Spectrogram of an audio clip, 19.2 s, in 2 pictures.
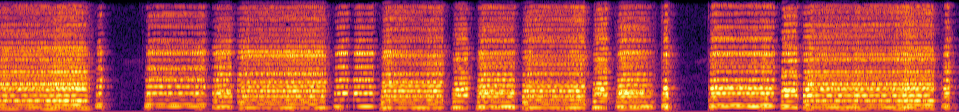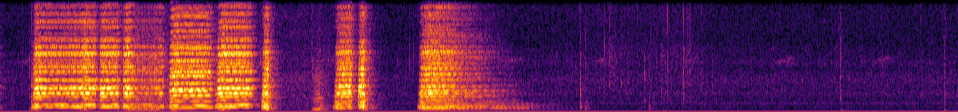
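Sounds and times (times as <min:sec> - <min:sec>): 
waltz music: 0:00.0 - 0:15.1.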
